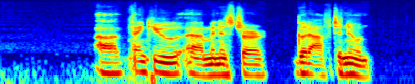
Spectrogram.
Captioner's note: speaking French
